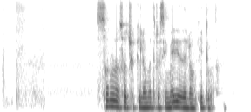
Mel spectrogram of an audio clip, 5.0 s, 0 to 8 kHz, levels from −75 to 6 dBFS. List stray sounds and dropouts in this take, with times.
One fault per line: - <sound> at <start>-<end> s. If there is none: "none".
none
